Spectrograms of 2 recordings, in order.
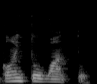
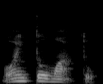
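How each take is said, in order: First: Each word is said fully and separately. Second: Each word is said fully and separately.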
